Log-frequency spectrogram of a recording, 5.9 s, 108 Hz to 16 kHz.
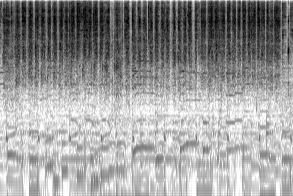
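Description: A brush scrubs the grimy differential housing of a BMW E46 Touring in rapid, steady back-and-forth strokes, close-up and without talk.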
